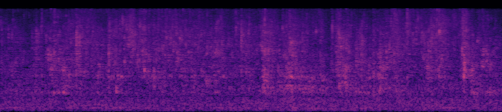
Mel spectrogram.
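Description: Kitchen tap running, water splashing into a sink.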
